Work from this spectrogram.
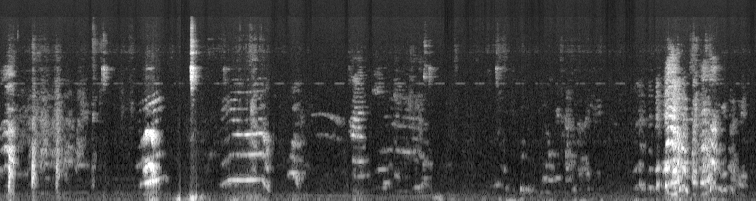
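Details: Cats at home while playing: a run of short, wavering meows with bending pitch, some rising then falling, spread through the first half, with human voices and household clatter around them and a louder burst near the end.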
